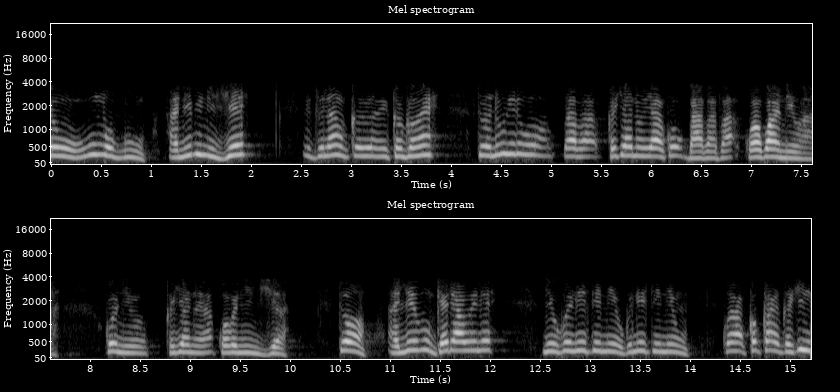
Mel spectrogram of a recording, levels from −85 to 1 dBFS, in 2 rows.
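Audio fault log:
throughout, AMR narrowband mobile codec. The speech has passed through the AMR-NB phone codec, and the damage is plainly audible. Nothing above 3.8 kHz survives, so consonants lose their edge and the sound sits in the old telephone band. The codec rebuilds each 20 ms frame from a filter modelled on the vocal tract, driven by sparse pulses. That rebuild leaves a synthetic grain. Its strength fits a mid-rate mode near 10 kbps.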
